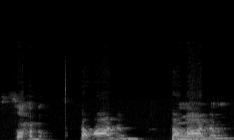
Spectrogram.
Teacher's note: There is no long vowel sound for the letter ha. It is just ha only.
